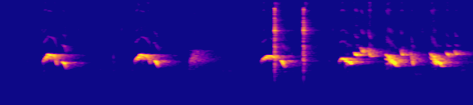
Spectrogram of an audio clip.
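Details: Female white-rumped shama calling with short whistled phrases that drop in pitch, repeated about every second, ending in a quicker, busier run of notes; two sharp clicks are heard in the middle.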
